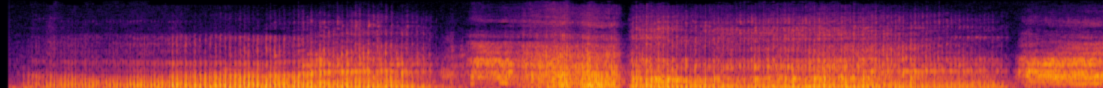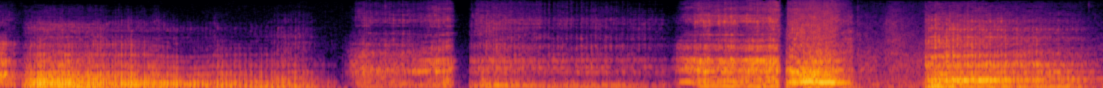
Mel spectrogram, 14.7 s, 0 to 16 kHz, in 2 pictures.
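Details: Tiger roaring: deep, rough, low-pitched roars come in long bursts of a few seconds each. Brief silent breaks fall near 3, 4, 7 and 10 seconds, and shorter, higher-edged roars follow near the end.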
